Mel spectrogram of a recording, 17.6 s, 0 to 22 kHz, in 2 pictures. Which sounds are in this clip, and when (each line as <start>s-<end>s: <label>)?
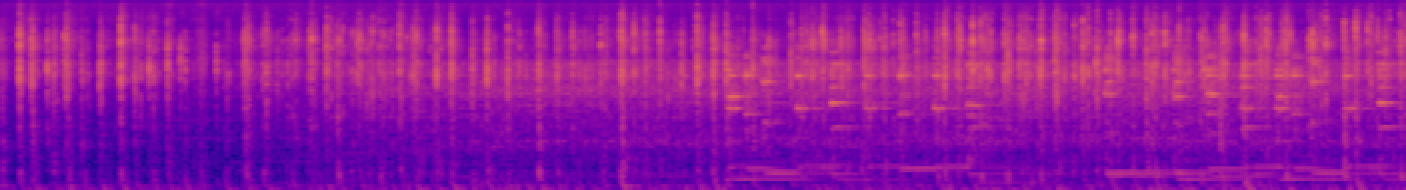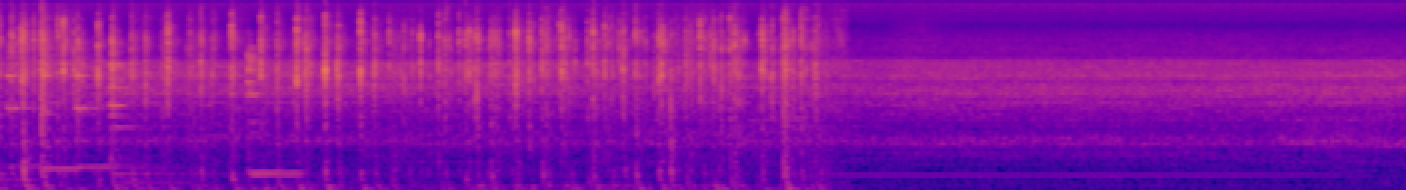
0.0s-14.0s: keyboard typing
2.1s-17.6s: vacuum cleaner
4.3s-10.9s: phone ringing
